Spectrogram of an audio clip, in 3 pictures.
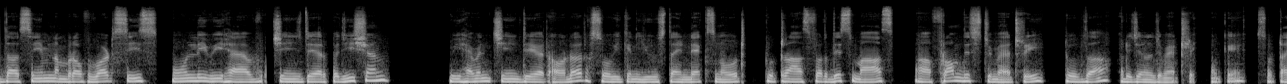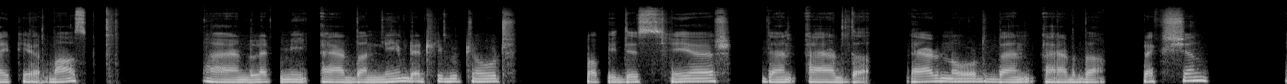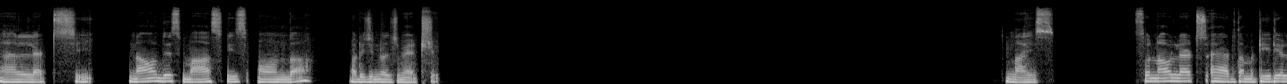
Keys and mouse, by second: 5.1 click, 6.9 click, 7.8 click, 10.5 click, 11.5 click, 12.2-13.9 drag, 14.4 click, 15.1 shift+a, 18.6 ctrl+c, 19.4 ctrl+v, 20.2 click, 21.0 d, 22.4 click, 23.1 click, 25.9-26.7 ctrl+shift+drag, 27.1 click, 28.5 middle click, 29.0-29.3 shift+middle drag, 29.5-30.0 middle drag, 30.7 shift+click, 31.4 middle click, 31.9 KP_7, 32.5-33.6 right drag, 33.8-35.3 shift+drag, 35.5-36.2 right drag, 36.2 x, 36.6-37.4 right drag, 37.4-37.7 drag.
